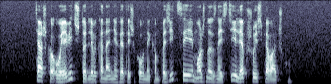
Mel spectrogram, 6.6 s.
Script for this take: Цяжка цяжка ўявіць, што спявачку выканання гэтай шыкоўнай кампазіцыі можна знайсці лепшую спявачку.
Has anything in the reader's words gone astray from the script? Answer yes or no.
yes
